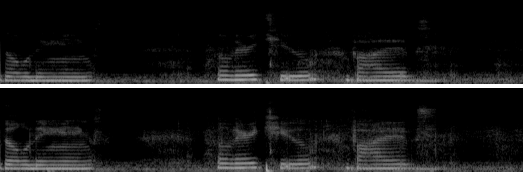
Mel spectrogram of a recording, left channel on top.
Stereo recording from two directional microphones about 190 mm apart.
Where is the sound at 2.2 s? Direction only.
10° left (ahead or behind).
